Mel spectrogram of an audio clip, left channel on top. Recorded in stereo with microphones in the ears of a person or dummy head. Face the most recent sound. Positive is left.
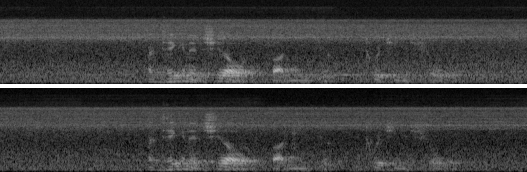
turn(degrees=0)  # may be behind; listen again after turning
